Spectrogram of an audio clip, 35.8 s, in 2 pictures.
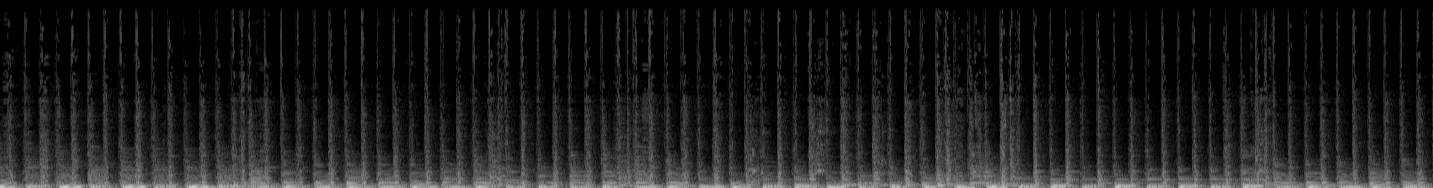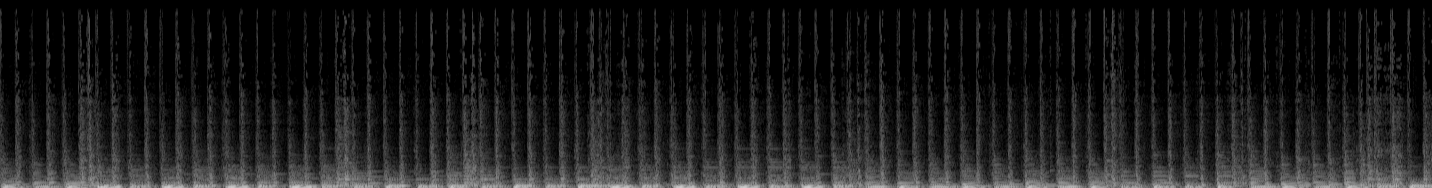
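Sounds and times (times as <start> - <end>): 
acoustic rhythm guitar: 0.0 - 35.8
bass: 0.0 - 35.8.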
